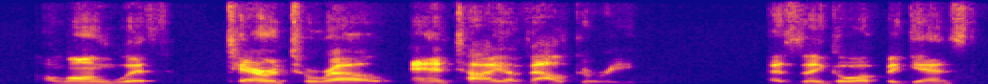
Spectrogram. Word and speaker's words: Taya Valkyrie: want to call him, Taya Valkyrie. or as MF likes to call her, Talia Vicarine. It's Taya Valkyrie, MF, if you want to get the pronunciation right.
